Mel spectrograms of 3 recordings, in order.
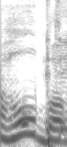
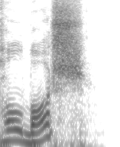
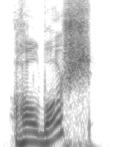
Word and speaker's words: Holbox: Het is Holbosch. Moet je het uitspreken? – Holbosch. – Dat is in de lokale Maya-taal. Is dat Holbosch? – Kunnen de Mexicanen de X niet uitspreken? – Nee, dat kunnen ze niet. Nee. – Nou, wat gek. – Nee, ze kunnen heel veel niet. Maar de X uitspreken is een van de belangrijkste dingen die ze niet kunnen. – Nee, dat heet gewoon Holbosch.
